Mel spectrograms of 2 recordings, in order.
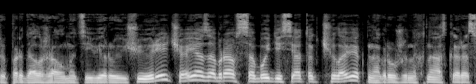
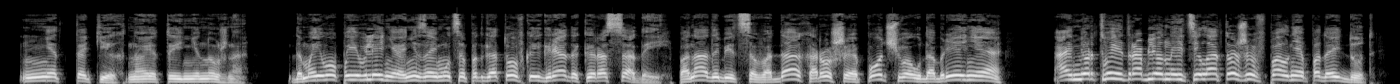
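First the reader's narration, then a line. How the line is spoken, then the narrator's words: Loud enough for all. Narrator (Russian): он сказал достаточно громко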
